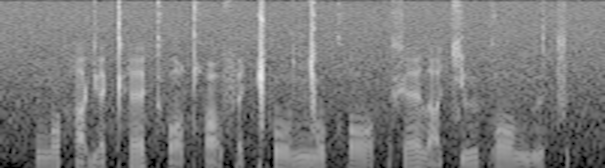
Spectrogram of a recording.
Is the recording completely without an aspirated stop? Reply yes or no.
no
